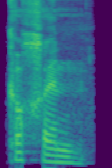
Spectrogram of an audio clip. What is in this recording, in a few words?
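"kochen", German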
